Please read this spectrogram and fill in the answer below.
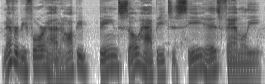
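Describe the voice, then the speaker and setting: Slow, animated male storyteller. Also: mid-range voice. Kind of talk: children's storybook read-aloud.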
